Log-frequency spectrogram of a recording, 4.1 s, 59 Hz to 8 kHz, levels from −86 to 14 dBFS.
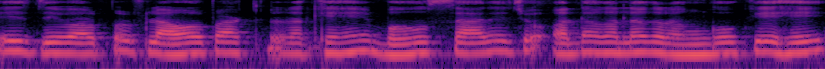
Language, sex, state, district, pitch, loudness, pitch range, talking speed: Hindi, female, Bihar, Begusarai, 195 Hz, -31 LUFS, 190-205 Hz, 205 wpm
